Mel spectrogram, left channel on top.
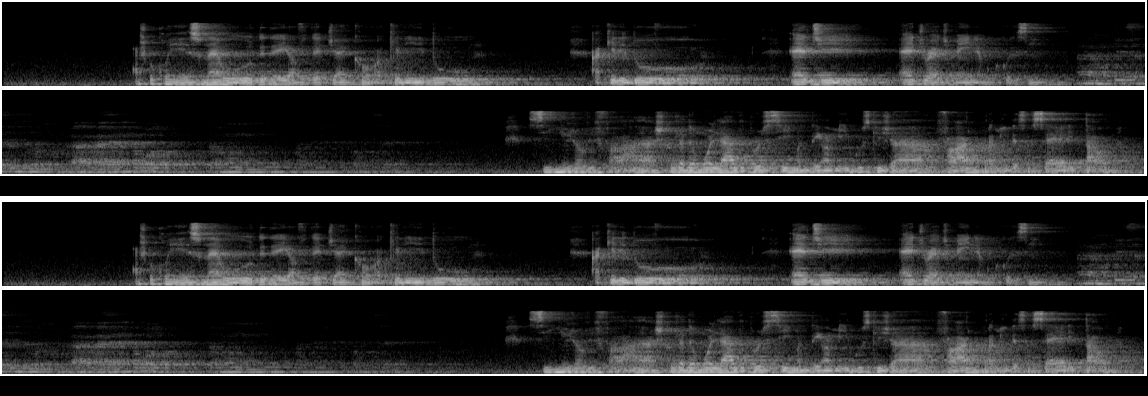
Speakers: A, on the right; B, on the left.
A: Acho que eu conheço, né? O The Day of the Jackal, aquele do. Aquele do. Ed. Ed Redmayne, alguma coisa assim.
B: Ah, eu não tenho certeza do nome do cara, mas ele é famoso. Então, eu acredito que possa ser.
A: Sim, eu já ouvi falar, acho que eu já dei uma olhada por cima. Tenho amigos que já falaram pra mim dessa série e tal.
